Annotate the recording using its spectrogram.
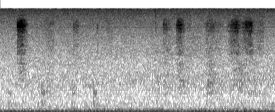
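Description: Felt-tip marker writing on paper in several short scratchy strokes, over a steady low hum.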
